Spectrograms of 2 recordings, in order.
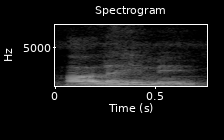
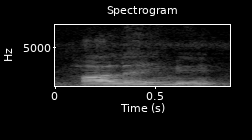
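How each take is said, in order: Both takes have the same delivery.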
